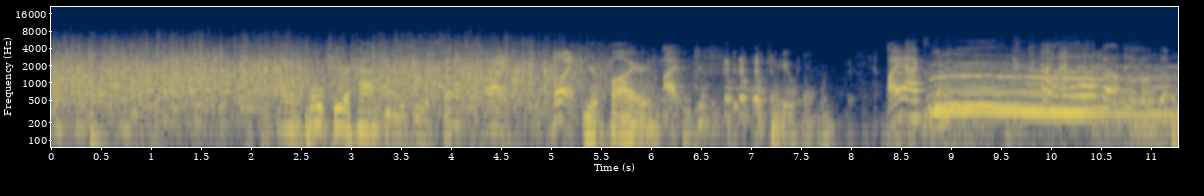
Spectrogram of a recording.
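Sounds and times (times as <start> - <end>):
applause: 0.0 - 6.2
laughter: 0.0 - 8.1, 8.8 - 11.2
speech: 2.5 - 11.2.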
